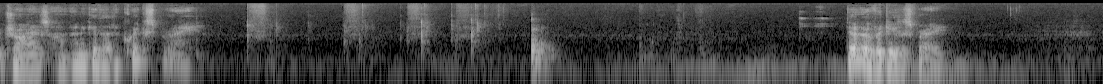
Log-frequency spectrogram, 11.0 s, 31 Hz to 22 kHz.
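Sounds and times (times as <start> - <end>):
spray bottle squirting puffs: 2.4 - 5.1.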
